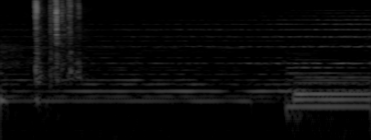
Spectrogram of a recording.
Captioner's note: projector clicks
